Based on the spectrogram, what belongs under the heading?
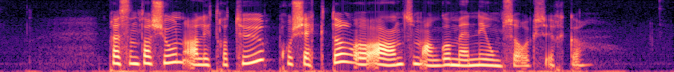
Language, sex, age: Norwegian, female, 26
